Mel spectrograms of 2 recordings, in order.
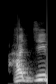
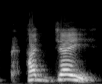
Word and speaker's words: حجی: ہے، کئی لوگ اسے حجی پڑھتے ہیں، کئی لوگ اسے ہجی پڑھتے ہیں۔ حقیقت میں اس کا تلفظ عبرانی کے مطابق ہے حجی، اور یہ اسم ہے،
